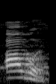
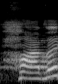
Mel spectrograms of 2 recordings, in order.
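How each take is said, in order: First: The word begins with a vowel sound. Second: The word begins with an h sound. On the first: The speaker calls it right. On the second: The speaker calls it wrong.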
